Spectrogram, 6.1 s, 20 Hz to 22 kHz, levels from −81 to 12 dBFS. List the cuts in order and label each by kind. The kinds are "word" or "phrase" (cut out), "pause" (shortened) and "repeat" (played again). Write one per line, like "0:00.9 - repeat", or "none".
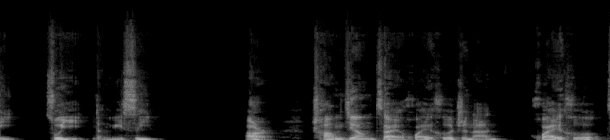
0:00.9 - word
